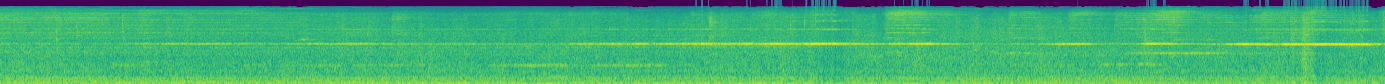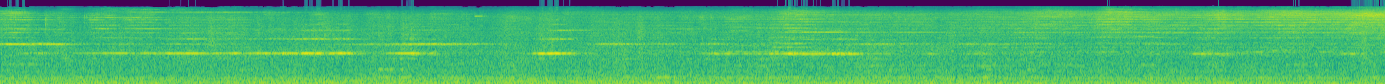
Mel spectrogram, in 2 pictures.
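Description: Steel wheels squeal on a curve.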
